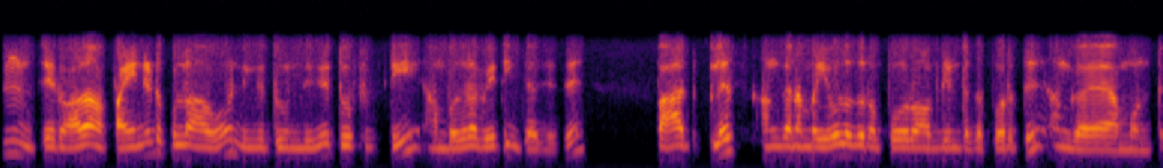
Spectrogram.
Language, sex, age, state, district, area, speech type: Tamil, male, 18-30, Tamil Nadu, Viluppuram, urban, conversation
